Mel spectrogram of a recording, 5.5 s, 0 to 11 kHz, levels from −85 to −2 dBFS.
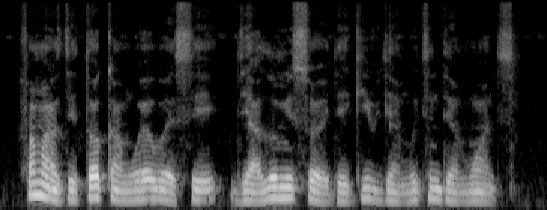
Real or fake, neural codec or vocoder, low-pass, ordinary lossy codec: fake; vocoder, 22.05 kHz, 80 mel bands, WaveNeXt; none; none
